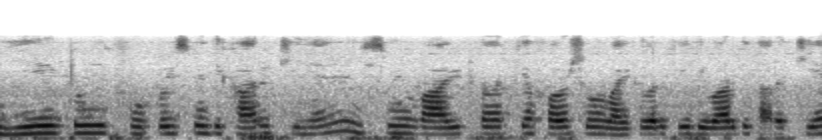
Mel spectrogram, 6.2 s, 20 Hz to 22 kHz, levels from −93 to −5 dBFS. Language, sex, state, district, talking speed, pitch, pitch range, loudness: Hindi, female, Punjab, Fazilka, 195 wpm, 200 Hz, 190-210 Hz, -17 LUFS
